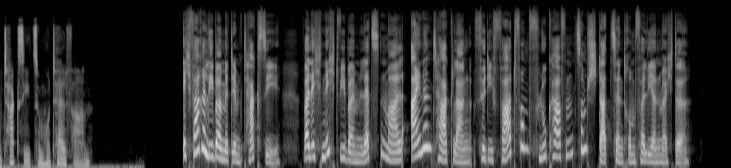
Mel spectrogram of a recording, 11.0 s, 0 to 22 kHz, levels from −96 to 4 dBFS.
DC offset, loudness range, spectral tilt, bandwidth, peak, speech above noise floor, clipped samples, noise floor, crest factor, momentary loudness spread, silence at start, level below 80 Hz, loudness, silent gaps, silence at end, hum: under 0.1%; 3 LU; -3 dB/octave; 17.5 kHz; -4 dBFS; 25 dB; under 0.1%; -51 dBFS; 22 dB; 13 LU; 0 s; -58 dBFS; -25 LUFS; 2.18-2.68 s; 0.65 s; none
